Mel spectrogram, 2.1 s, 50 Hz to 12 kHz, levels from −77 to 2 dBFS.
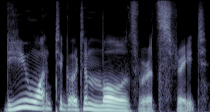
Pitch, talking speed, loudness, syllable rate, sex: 130 Hz, 230 wpm, -17 LUFS, 5.0 syllables/s, male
